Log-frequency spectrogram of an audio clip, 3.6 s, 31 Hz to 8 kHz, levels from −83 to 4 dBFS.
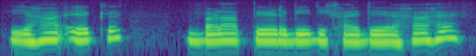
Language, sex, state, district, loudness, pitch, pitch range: Hindi, male, Jharkhand, Ranchi, -17 LUFS, 140 Hz, 135-155 Hz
